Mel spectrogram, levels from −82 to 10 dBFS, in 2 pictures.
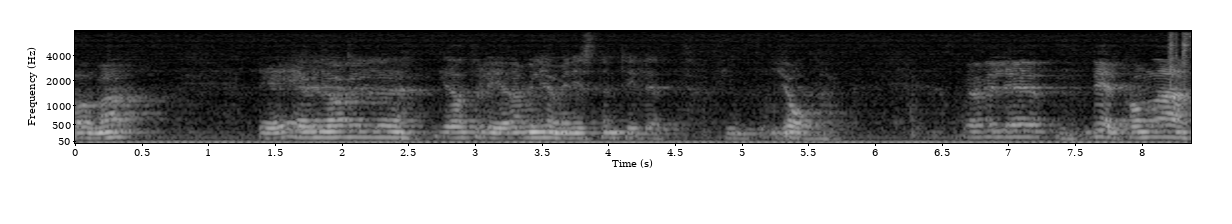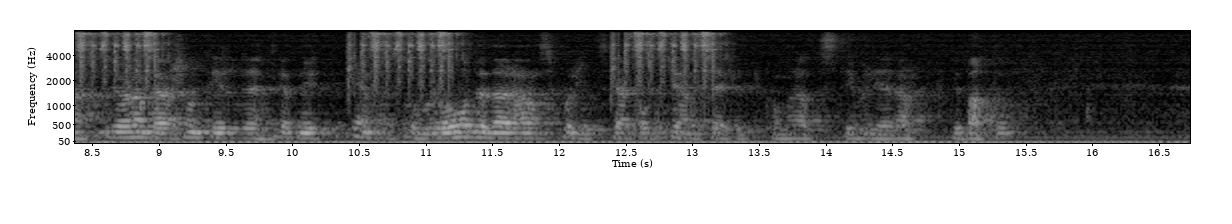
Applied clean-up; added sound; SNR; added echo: none; Tambourine; 3 dB; reverberation time 0.2 s.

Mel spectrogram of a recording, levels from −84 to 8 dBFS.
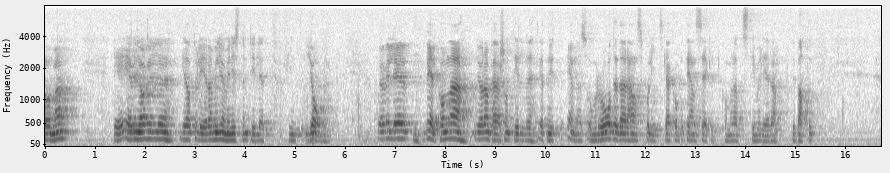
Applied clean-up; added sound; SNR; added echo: none; none; none; none.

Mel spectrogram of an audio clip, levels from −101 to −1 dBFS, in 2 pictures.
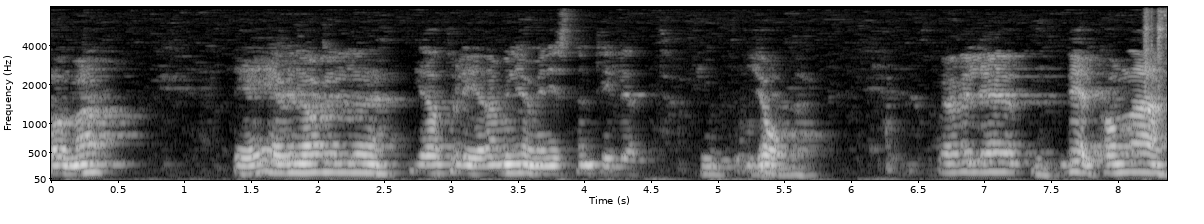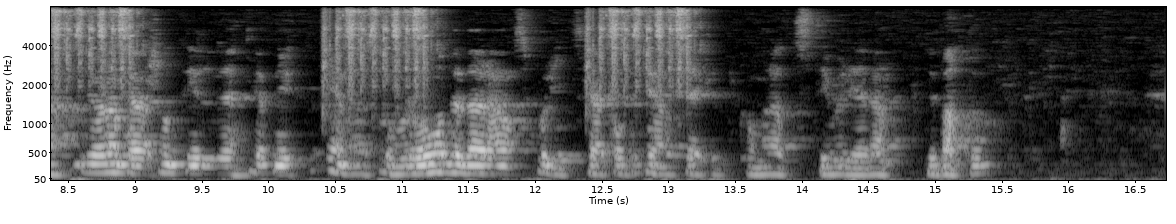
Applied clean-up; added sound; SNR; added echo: classical method WPE with log-MMSE.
